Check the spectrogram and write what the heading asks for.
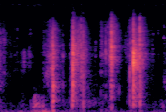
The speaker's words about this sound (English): So I'm going to shuffle these cards and I'm just going to pull out three randomly.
